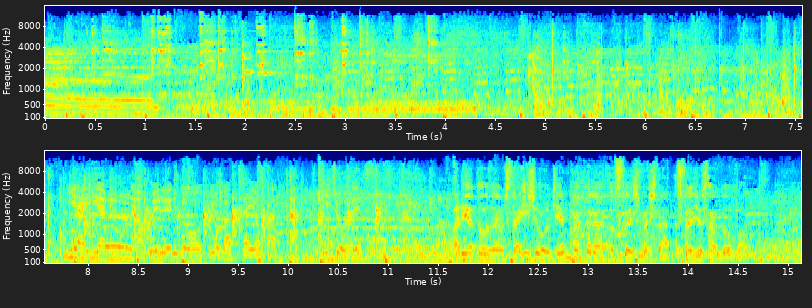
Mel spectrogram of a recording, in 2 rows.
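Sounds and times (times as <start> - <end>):
glasses clinking during a toast: 0.0 - 4.4
crowd chatter at a lively gathering: 0.0 - 15.1
speech: 9.3 - 15.0.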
